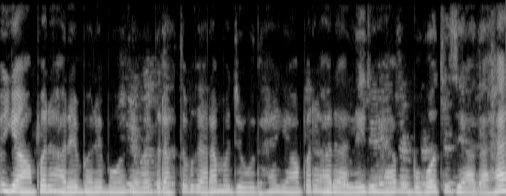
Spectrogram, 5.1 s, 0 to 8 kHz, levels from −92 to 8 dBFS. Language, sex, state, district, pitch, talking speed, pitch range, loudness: Hindi, female, Delhi, New Delhi, 210 Hz, 225 wpm, 200-215 Hz, -17 LUFS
